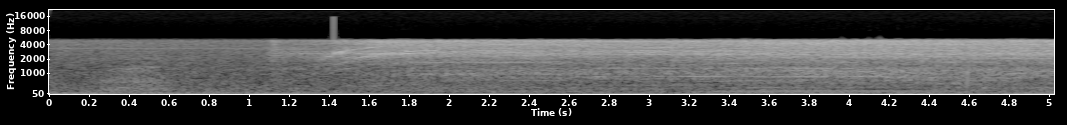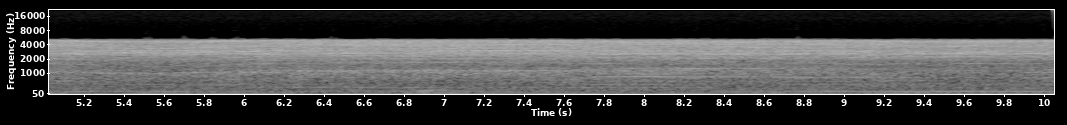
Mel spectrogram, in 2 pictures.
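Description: Syma S107G micro RC helicopter's coaxial rotors and small electric motors spinning up about a second and a half in, then a steady whir as it takes off and flies.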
